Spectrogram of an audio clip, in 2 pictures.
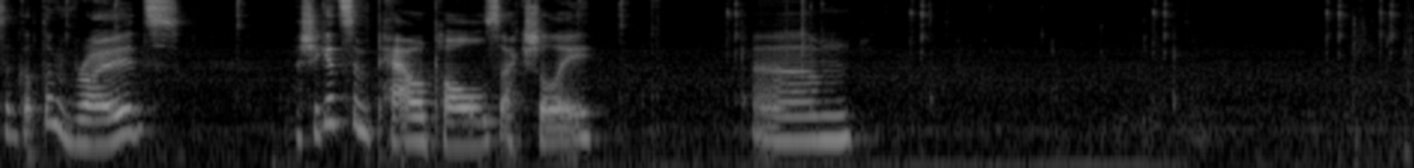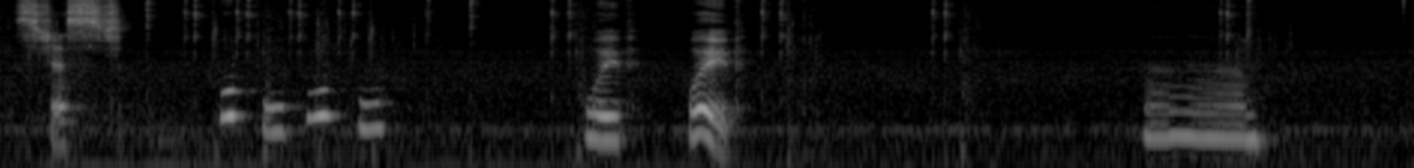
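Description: A woman talks calmly and closely into a microphone, in short bursts.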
